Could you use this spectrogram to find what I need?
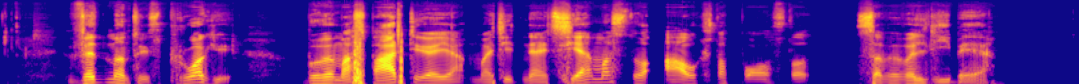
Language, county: Lithuanian, Vilnius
